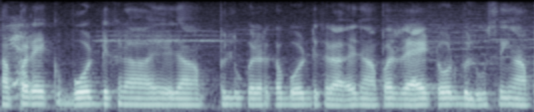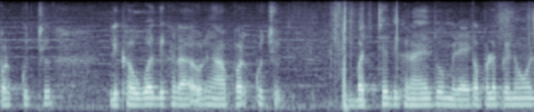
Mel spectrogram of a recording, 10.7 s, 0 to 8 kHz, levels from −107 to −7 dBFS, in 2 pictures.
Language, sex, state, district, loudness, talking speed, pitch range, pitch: Hindi, male, Bihar, Jahanabad, -24 LUFS, 245 wpm, 120-130 Hz, 125 Hz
